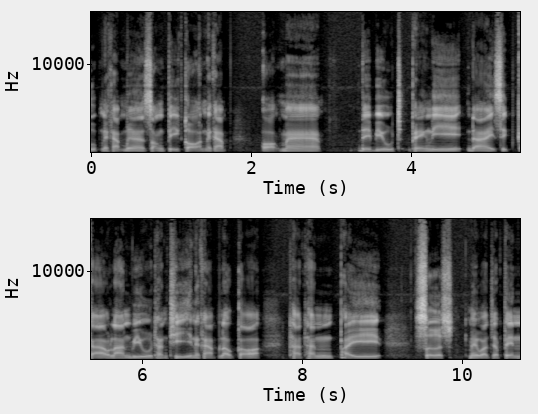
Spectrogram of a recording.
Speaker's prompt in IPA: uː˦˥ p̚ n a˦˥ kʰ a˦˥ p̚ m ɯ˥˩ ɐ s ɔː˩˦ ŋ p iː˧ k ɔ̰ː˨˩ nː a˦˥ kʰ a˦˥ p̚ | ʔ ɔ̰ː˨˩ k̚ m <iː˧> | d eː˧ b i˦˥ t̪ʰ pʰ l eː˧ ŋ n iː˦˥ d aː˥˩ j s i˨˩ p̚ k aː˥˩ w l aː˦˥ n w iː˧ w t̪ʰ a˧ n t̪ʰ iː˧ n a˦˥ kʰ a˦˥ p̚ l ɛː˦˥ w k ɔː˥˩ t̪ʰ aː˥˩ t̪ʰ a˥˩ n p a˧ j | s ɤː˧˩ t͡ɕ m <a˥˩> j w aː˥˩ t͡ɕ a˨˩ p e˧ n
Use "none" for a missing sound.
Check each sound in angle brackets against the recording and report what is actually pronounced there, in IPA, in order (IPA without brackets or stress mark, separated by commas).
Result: aː˧, a˥˩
